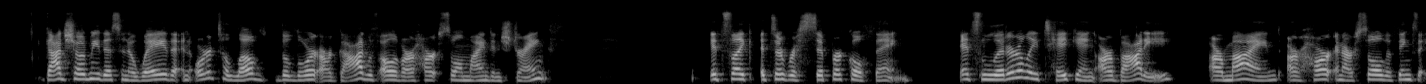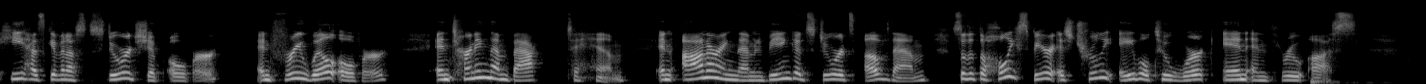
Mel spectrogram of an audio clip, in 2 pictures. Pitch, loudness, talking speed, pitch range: 220 Hz, -27 LUFS, 180 wpm, 200-245 Hz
